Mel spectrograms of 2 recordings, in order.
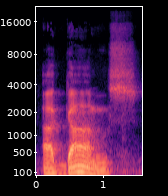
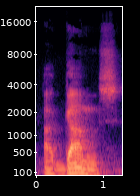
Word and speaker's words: agamus: But with an A, the G goes back to being a hard G, agamus.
